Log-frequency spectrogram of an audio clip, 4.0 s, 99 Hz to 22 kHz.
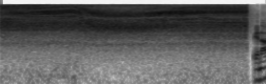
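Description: SATA Jet 100 B RP spray gun blowing compressed air from its air cap with no paint loaded: a steady hiss that cuts off suddenly near the end as the trigger is released.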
